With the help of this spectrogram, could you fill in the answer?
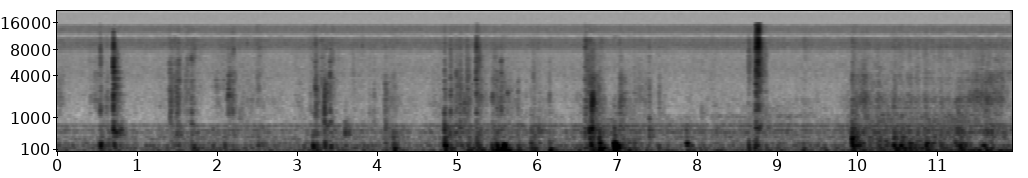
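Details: Quiet indoor room with soft thumps, patter and occasional knocks, like small movements against furniture, over a low steady hum; no animal calls are heard.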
